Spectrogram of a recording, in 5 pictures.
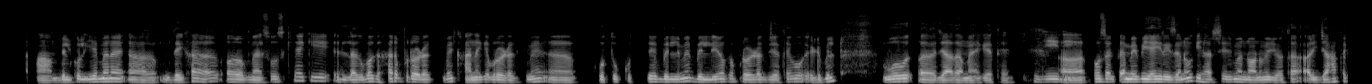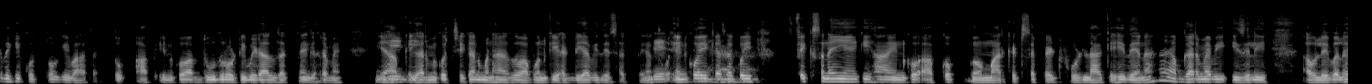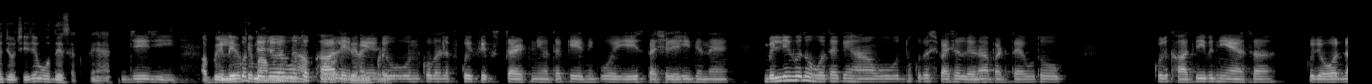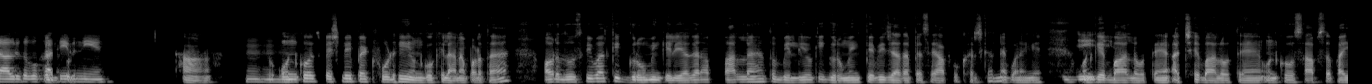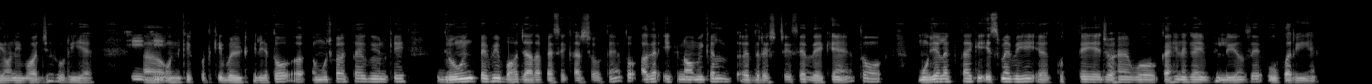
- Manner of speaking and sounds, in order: in English: "प्रोडक्ट"; in English: "प्रोडक्ट"; in English: "प्रोडक्ट"; in English: "एडिबल"; in English: "मे बी"; in English: "रीज़न"; in English: "नॉन-वेज"; in English: "फ़िक्स"; in English: "मार्केट"; in English: "पेट फ़ूड"; in English: "ईज़ीली अवेलेबल"; in English: "फ़िक्स्ड डाइट"; in English: "स्पेशल"; in English: "स्पेशल"; in English: "स्पेशली पेट फ़ूड"; in English: "ग्रूमिंग"; in English: "ग्रूमिंग"; in English: "बिल्ड"; in English: "ग्रूमिंग"; in English: "इकोनॉमिकल"
- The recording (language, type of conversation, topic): Hindi, unstructured, आपको कुत्ते पसंद हैं या बिल्लियाँ?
